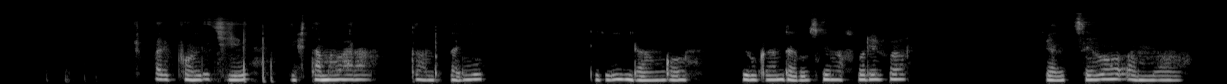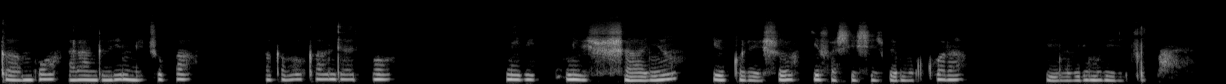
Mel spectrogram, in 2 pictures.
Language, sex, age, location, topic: Kinyarwanda, female, 36-49, Kigali, health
